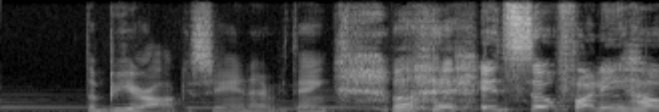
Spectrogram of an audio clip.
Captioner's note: laughs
